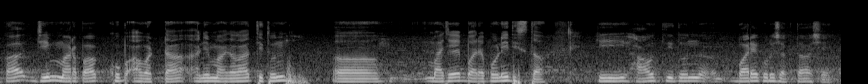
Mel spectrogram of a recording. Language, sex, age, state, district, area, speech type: Goan Konkani, male, 18-30, Goa, Bardez, rural, spontaneous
